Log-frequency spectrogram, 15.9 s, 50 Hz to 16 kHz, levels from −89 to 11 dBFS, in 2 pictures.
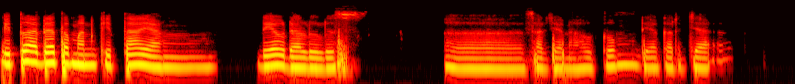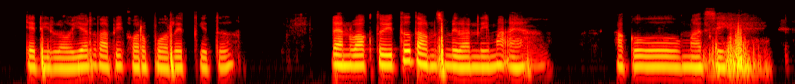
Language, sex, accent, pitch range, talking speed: Indonesian, female, native, 155-190 Hz, 100 wpm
